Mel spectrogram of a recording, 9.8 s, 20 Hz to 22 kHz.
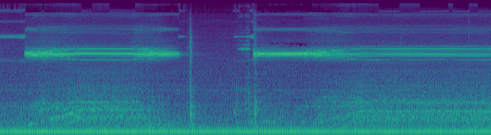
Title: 40 Ton Overhead Crane Making Odd Clunking Noise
